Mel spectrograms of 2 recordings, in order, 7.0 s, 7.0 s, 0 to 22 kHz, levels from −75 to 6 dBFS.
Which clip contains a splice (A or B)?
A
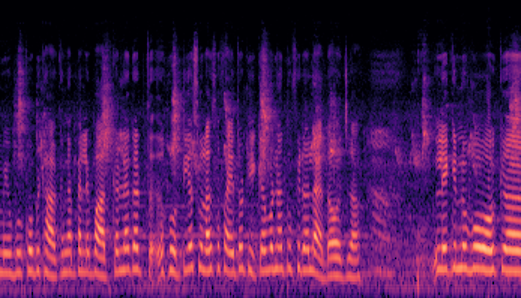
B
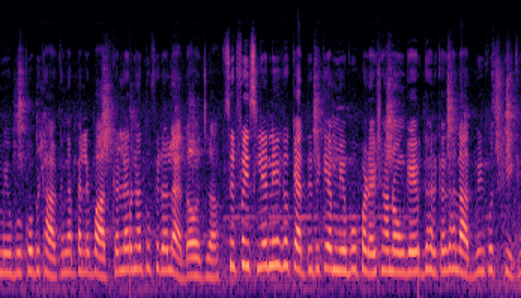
B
